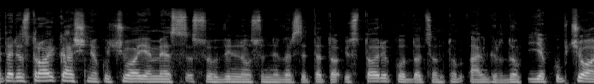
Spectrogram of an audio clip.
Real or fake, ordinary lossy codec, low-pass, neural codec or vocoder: real; AAC, 96 kbps; 14.4 kHz; none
